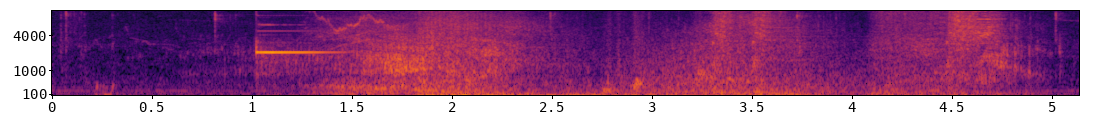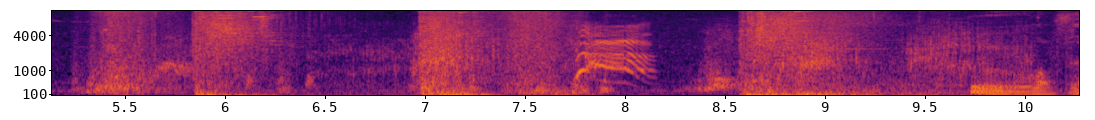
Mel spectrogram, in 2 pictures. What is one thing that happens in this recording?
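Weapons swing and strike with sharp whooshes and thuds.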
